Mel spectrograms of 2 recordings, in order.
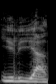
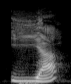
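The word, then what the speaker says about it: Iha: Je ne suis pas en train de dire il y a, non, c'est Iya, Bastet, Khonshu et Djéouti.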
